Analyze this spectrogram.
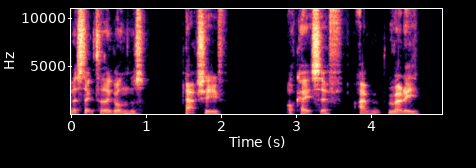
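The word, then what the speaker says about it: Cait Sith: It's Kate Sif, but the actual pronunciation is Cat Sheaf. I believe it's Gaelic, right?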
